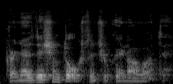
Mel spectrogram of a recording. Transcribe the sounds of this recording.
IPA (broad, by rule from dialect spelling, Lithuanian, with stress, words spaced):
ɐˈʃtuɔnʲɛzʲdʲɛʃʲɪm ˈtuːkstɐnʲt͡ʃʲuː kɐɪˈnoːʋoː ˈtɐɪ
